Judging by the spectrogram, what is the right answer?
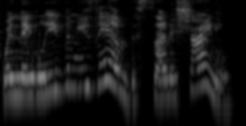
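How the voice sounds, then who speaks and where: A woman with a fairly high voice reads to young children as their teacher. She is expressive and explains things in simple words, often putting questions to her listeners. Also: normal speed, noisy background. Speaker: teacher reading a picture book aloud to young children. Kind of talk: read-aloud storytelling with questions to children.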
